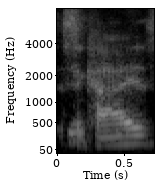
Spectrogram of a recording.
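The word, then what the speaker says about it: Sacai: pair of those shoes so bad am i pronouncing that right this sakai's yep that's oh my god i want a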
